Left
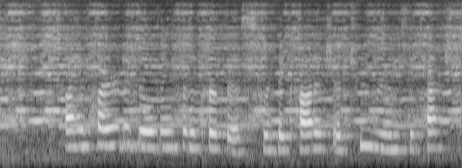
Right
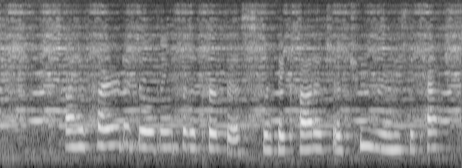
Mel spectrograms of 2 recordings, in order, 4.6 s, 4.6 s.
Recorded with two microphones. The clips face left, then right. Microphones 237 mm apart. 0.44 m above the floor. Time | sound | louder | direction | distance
0.7 | a woman speaking | right 2 dB | 15° right (ahead or behind) | 1.7 m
